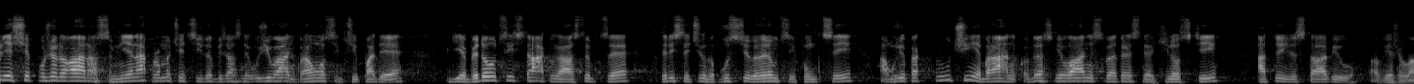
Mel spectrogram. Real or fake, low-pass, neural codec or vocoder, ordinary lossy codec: fake; 10.8 kHz; codec, 24 kHz, 0.9 kbps, WavTokenizer, medium speech release version 2; Opus, 32 kbps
